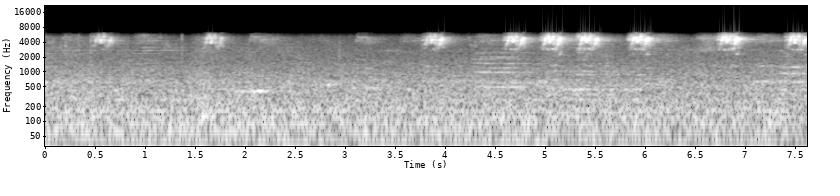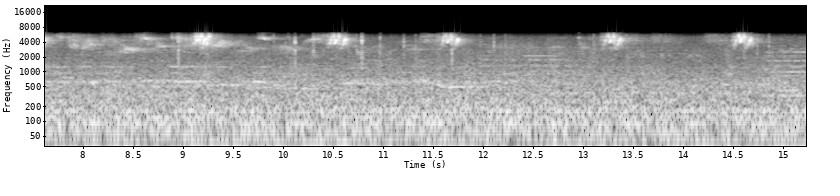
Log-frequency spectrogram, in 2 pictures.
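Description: Small birds chirping: short, high chirps repeated irregularly, coming thick and fast through the middle stretch and sparser at the start and end.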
